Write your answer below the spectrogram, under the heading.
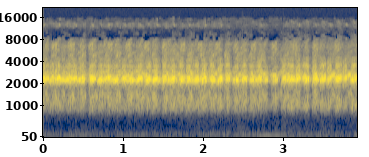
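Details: Singing concert of European tree frogs (Hyla arborea), 20 May 2023: quick rasping croaks from many frogs overlap into a loud steady din, with brief dips between bursts.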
